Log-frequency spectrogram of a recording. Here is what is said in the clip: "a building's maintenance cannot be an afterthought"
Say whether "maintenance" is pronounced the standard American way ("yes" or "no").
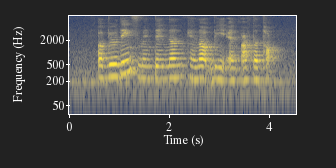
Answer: no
